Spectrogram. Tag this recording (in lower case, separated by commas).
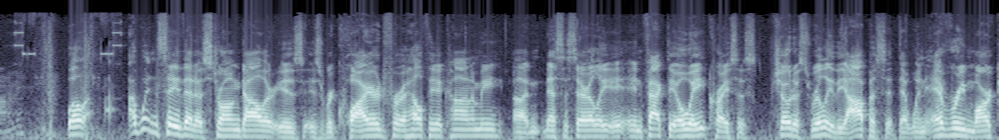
speech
